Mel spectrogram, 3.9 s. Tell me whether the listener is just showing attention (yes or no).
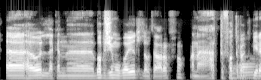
yes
